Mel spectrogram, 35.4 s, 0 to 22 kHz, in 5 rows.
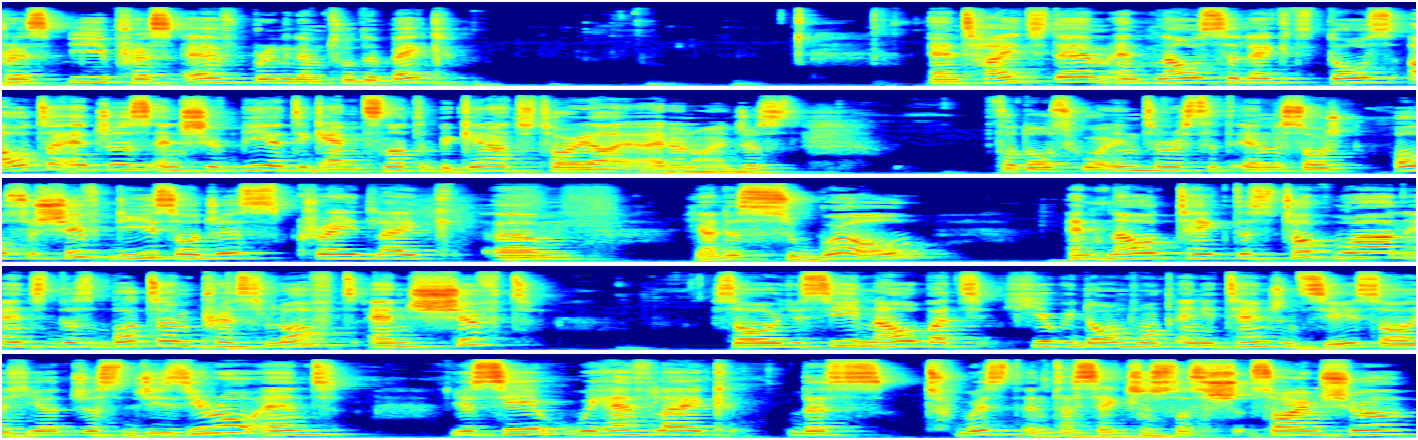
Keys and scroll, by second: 2.3 2, 4.3 h, 5.1 2, 7.7 shift+b, 12.9 d, 18.5 2, 23.4 l.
